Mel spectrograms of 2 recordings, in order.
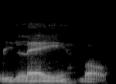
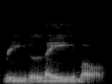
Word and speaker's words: relabel: And down below, the stress is on lay, relayable. That syllable is an open syllable, L-A. That's why that A is a long sound.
